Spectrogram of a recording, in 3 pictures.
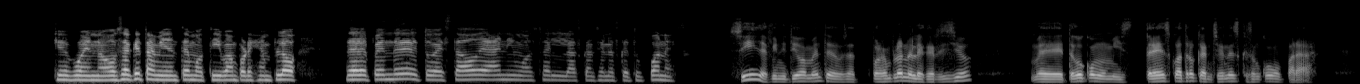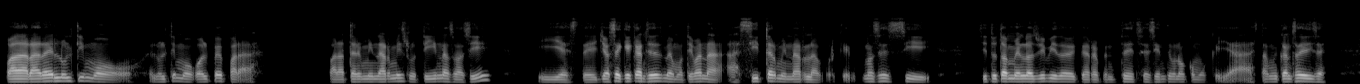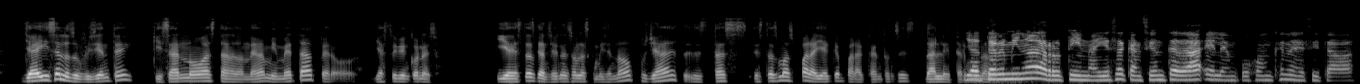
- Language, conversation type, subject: Spanish, podcast, ¿Cómo descubres música nueva hoy en día?
- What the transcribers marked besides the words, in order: none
